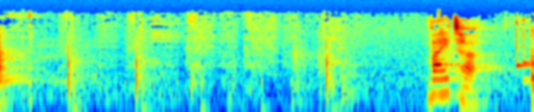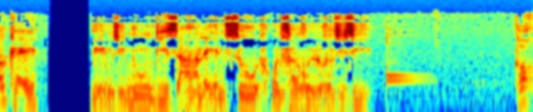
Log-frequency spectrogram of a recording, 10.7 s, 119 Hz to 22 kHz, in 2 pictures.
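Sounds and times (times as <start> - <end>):
knife cutting zucchini into strips: 0.0 - 3.5
speech: 4.3 - 9.1.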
